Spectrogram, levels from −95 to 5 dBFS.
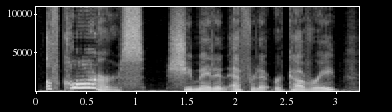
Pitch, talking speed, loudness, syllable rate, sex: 215 Hz, 150 wpm, -17 LUFS, 4.9 syllables/s, female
